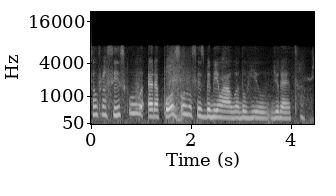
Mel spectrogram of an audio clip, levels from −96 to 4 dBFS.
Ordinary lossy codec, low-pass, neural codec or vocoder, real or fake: none; 7.2 kHz; codec, 16 kHz in and 24 kHz out, 1 kbps, XY-Tokenizer; fake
